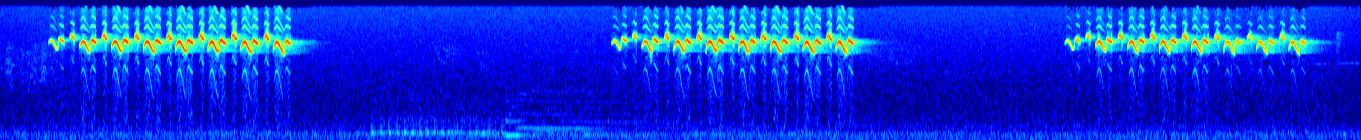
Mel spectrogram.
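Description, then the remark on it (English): A black-and-white warbler sings three times, each song a thin, high, wheezy run of rapidly repeated squeaky notes lasting a couple of seconds, separated by quiet pauses. Clear, with no other sounds. “Listen to its thin, high-pitched, wheezy, wheezy, wheezy song that almost sounds like a squeaky wheel.”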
